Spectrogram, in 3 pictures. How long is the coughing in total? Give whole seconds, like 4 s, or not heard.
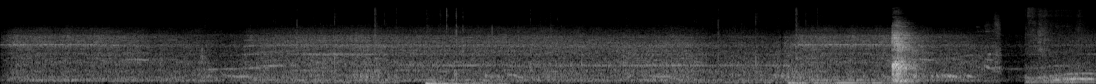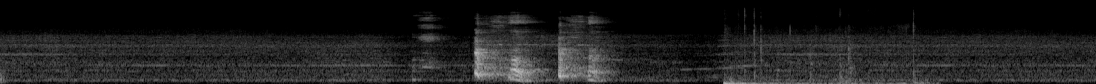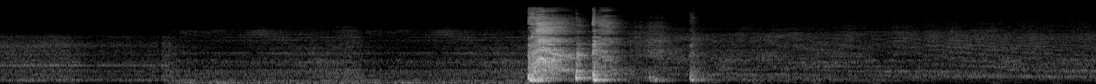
5 s.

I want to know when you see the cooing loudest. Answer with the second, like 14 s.
11 s.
